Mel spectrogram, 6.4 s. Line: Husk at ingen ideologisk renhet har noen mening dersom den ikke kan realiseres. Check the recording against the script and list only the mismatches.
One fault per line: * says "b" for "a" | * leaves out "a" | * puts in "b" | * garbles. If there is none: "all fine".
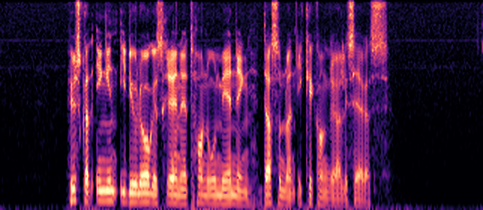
all fine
